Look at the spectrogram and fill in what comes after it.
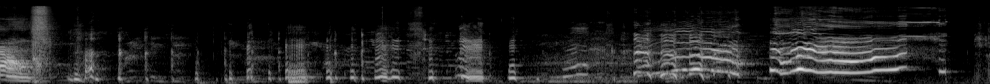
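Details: Vizsla dog, overjoyed while receiving kisses from its owner, first mixed with a woman's soft talk, then breaking into high, wavering whines that rise and fall, growing louder toward the end.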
